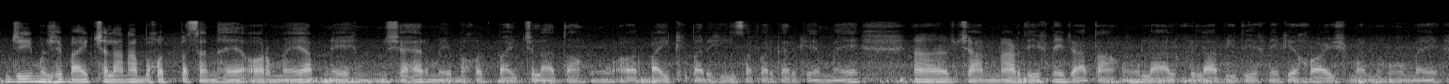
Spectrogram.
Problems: constant background noise, low volume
